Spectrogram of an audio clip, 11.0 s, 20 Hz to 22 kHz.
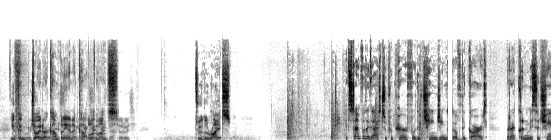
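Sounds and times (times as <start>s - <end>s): thud: 5.5s - 8.8s.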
